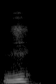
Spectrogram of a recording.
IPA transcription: ð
